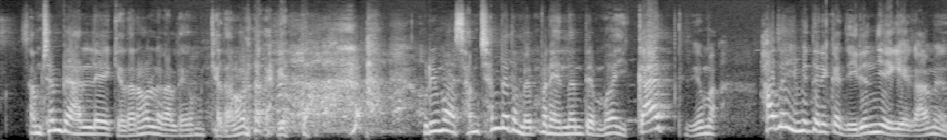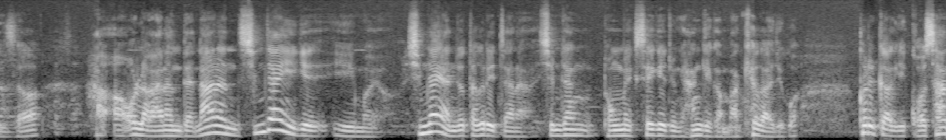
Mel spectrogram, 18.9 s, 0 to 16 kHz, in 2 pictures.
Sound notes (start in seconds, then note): 4.5 /Audience Laughter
